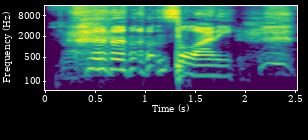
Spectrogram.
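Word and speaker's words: Selänne: how to say it oh you cheated yeah Solani there you go Solani yep that's it yes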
